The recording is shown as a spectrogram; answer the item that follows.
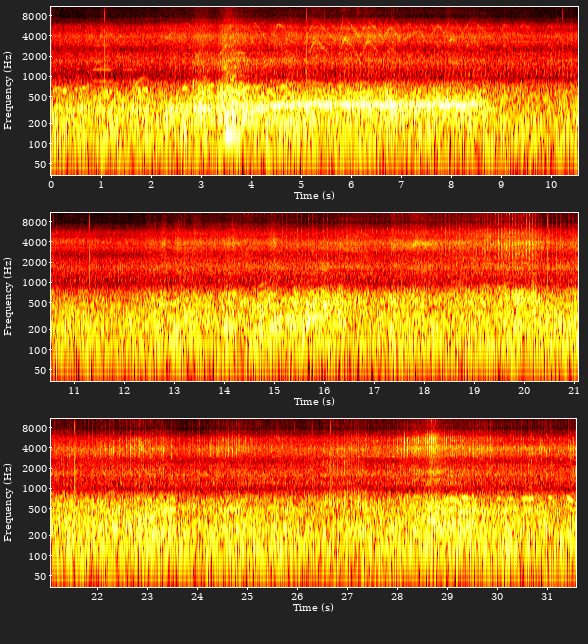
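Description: A crowd of motorcycles idling together, a steady low rumble with occasional revs. About three seconds in, a single steady tone rises briefly and then holds for about five seconds before cutting off.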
